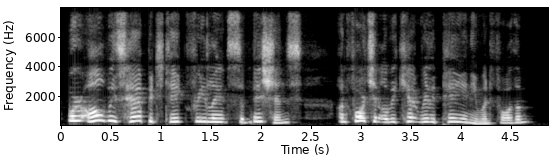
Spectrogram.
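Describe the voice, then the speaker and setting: A man's voice: extremely high pitch, animated, quick pace, darkish tone, lo-fi sound, pitched above the performer's own voice. A man voicing a dreamy teenage witch who speaks matter-of-factly.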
